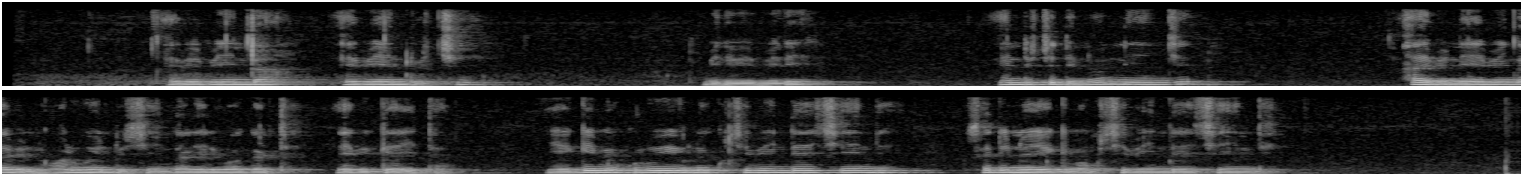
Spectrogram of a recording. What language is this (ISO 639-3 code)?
xog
